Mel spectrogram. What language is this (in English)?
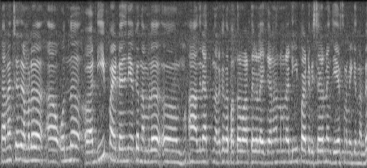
Malayalam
